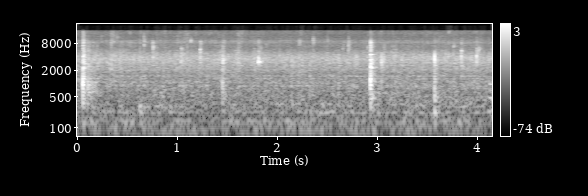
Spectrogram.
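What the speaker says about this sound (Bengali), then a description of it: "প্রত্যেকটা কোপ্তাকে আমি লাল লাল করে ভেজে নেব।" Jackfruit koftas frying in oil: a soft, faint sizzle with scattered sharp crackles and pops.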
